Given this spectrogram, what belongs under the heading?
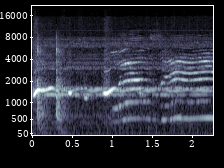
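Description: A person whistles a tune from the film High Heels & Butcher Knives, a short, clear melodic phrase with a few bright sliding notes, close and moderately loud, heard alone.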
